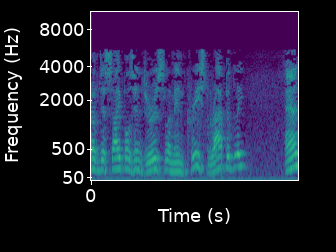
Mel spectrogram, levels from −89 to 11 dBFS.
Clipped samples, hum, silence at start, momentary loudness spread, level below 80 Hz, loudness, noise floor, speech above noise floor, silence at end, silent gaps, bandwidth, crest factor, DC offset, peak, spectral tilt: under 0.1%; none; 0 s; 4 LU; -62 dBFS; -29 LUFS; -56 dBFS; 28 dB; 0 s; none; 5.8 kHz; 18 dB; 0.3%; -12 dBFS; -9.5 dB/octave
